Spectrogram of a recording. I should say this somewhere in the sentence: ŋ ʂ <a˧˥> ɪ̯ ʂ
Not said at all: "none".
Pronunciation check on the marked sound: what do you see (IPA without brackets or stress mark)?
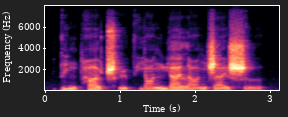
a˧˥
